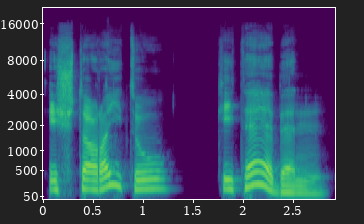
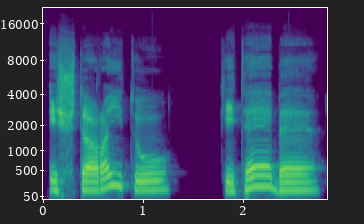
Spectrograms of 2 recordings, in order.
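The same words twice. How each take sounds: First: The last word ends with a short 'an' sound. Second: The last word ends with a long 'aa' vowel. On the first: "Notice the additional alif is silent when reading tanween fatha" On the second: "When we stop, we make tanween consonant ... Pronounced as a long vowel"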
